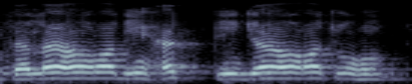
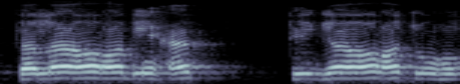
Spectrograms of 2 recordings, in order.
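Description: First: The two t sounds merge into one doubled t. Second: The two t sounds are pronounced separately. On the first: The speaker calls it right. "نقول فما ربحت تجارتهم ... ندغم هذا فيها" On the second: The speaker calls it wrong. "لا نقول فما ربحت تجارتهم"

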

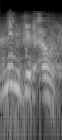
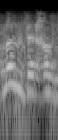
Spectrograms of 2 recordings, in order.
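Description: First: The first word is said with an i vowel. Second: The first word is said with an a vowel. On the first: Those people were saved from Pharaoh. "والقراءة الصحيحة من فرعون" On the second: Pharaoh is scorned as a nobody. "وبعضهم يقرأ من فرعون، يقول: من هذا الحشرة فرعون"

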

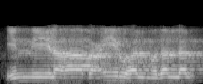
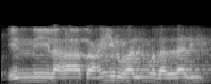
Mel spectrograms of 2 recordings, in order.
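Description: First: The last word ends on a consonant. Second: The last word ends on an added vowel.

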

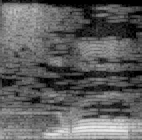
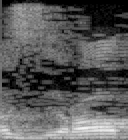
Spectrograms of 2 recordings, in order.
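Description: First: It begins with a plain, light s sound. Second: It begins with a sound close to z. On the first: "بالسين" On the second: "بالإشمام بين السين والصاد بما يشبه الذال التي ينطقها العامة زايا"

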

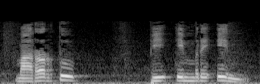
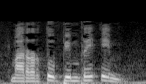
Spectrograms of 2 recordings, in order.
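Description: First: The last word starts with a glottal stop. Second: The words run together without a glottal stop. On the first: The speaker calls it wrong. "Kalau bacanya kita putus" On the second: The speaker calls it right. "Kita baca sambung"

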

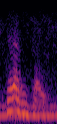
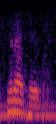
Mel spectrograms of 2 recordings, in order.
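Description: No difference in how they are said.

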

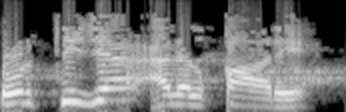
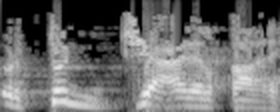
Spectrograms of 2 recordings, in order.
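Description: First: The j sound is short and single. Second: The j sound is long and doubled. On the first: The speaker calls it right. "وهي مخففة" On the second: The speaker calls it wrong. "خطأ"

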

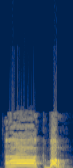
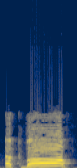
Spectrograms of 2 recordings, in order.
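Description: First: The first vowel is drawn out long. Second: The second vowel is drawn out long. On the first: "إذا مد همزة أكبر، أكبر هكذا لا يجوز" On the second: "بعضهم يمد الباء فتجده يقول الله أكبر"

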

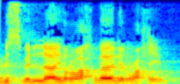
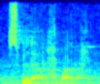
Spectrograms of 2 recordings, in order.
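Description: First: The phrase is recited loudly, out loud. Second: The phrase is recited quietly, under the breath. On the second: "itu bismillahnya disirkan"

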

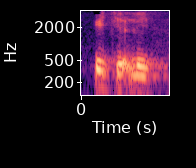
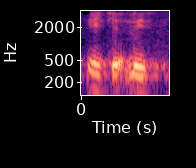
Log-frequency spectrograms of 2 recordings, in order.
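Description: No difference in how they are said.

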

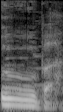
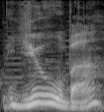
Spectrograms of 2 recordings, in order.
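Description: First: It begins with an 'oo' sound. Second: It begins with a 'you' sound. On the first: The speaker calls it right. "it's Uber" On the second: The speaker calls it wrong. "不是YouTube 的U"

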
